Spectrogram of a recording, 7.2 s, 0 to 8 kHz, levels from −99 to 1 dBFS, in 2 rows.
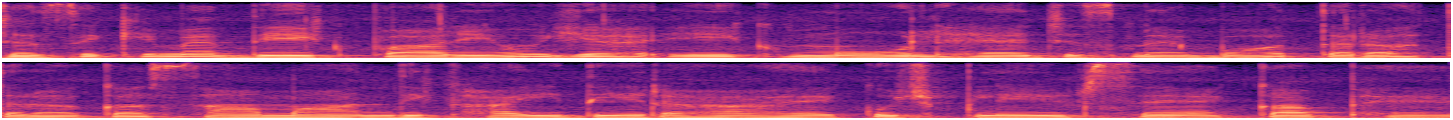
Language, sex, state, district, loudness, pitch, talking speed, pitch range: Hindi, female, Delhi, New Delhi, -15 LUFS, 195 Hz, 230 wpm, 185-205 Hz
